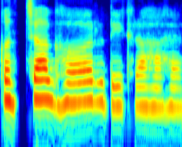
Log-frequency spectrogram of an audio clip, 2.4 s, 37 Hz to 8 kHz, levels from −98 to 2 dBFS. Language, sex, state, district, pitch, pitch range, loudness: Hindi, female, Bihar, Gopalganj, 190 Hz, 170-205 Hz, -21 LUFS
